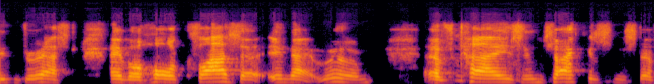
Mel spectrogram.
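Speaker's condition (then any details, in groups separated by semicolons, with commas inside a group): Cerebral palsy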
